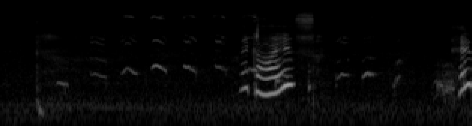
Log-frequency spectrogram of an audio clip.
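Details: European Basset Hound puppies from a new litter, on parade; thin high rising-and-falling whines and yelps in short bursts, with a louder squeal in the middle and a woman talking to them.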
